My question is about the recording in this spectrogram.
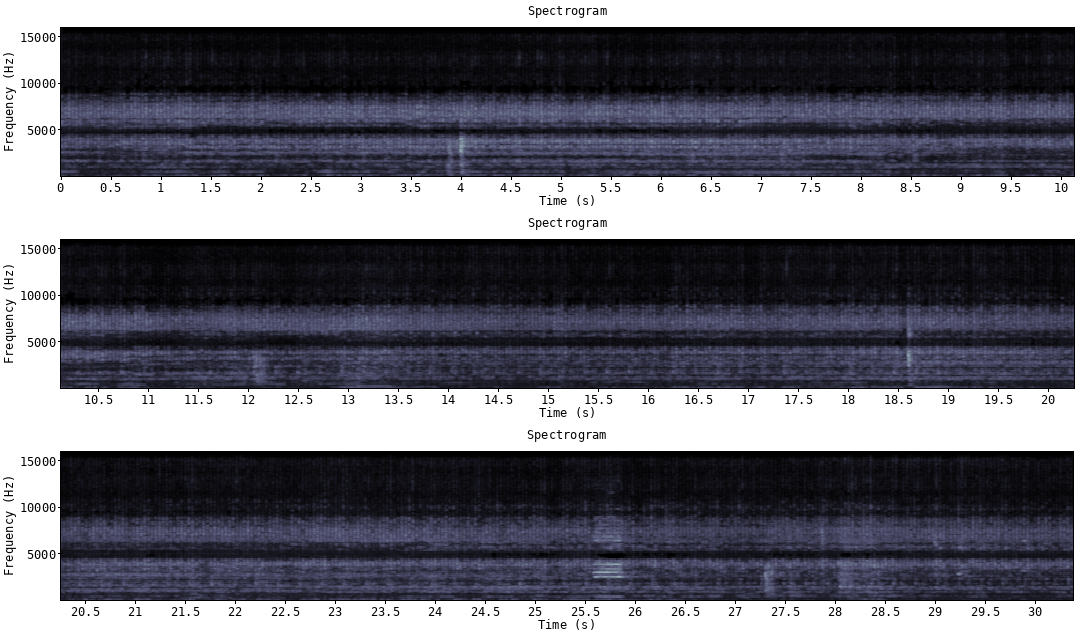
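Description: Excavator's diesel engine and hydraulics working steadily as it scoops sand and tips it into a tractor trolley, with a few sharp knocks.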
